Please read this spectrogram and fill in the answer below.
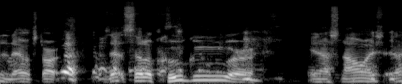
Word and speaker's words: Sylacauga: And they'll start, "Is that Sylacauga?" Or, I said, "It sounds just like it's spelled. It's Sylacauga, Mm-hmm.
